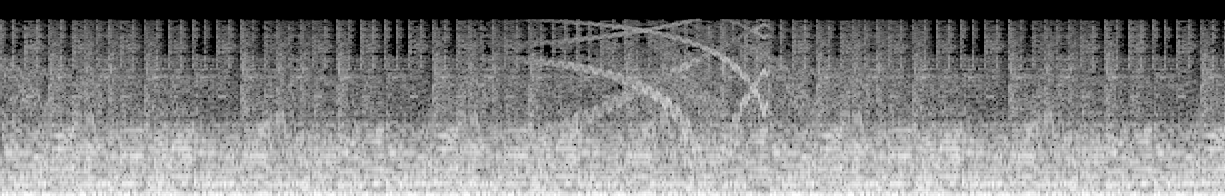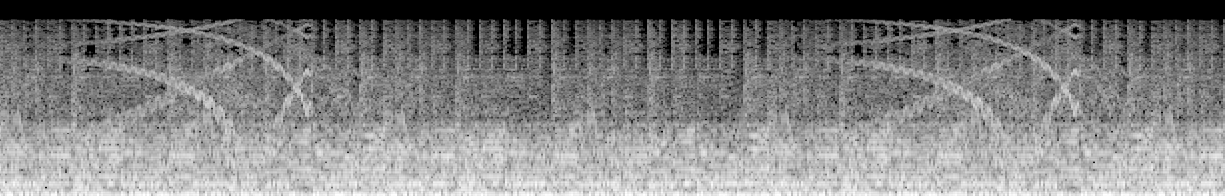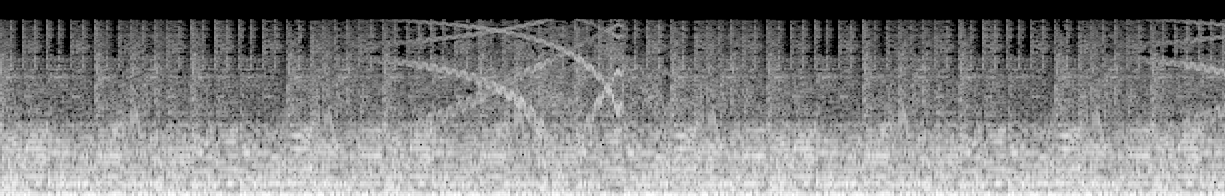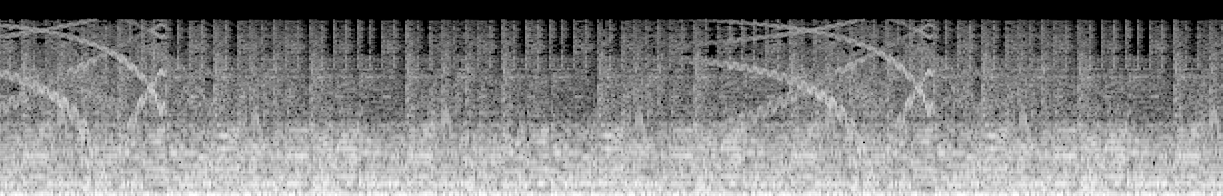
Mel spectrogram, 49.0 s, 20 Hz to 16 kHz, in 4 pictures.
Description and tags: Rocker2 Full Mix
Mix created with mixpad for my game Asteroids#1
Mix, Rocker, Roll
